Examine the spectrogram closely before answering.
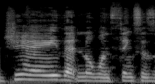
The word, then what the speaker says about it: Jaye: by making my name j that no one thinks is a real name but it's just like the bird in the sky j a y added silent E because I'm a girl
